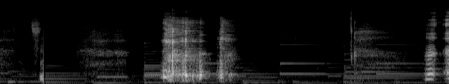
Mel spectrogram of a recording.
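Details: A few short, harsh coughs and throat clearing over background music from a soldier with a lingering throat cold who coughs with every word.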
